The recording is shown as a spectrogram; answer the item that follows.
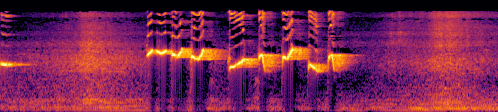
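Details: A lure recording of greater green leafbird song, meant to warm up other leafbirds so they reply. One whistled note is followed by a quiet pause, then a quick two-second burst of about eight clear, stepping whistles, then quiet again.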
